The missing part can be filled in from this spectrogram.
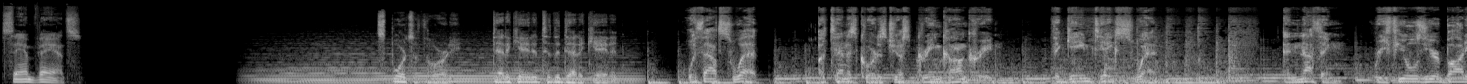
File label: commercial; Innovative LA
